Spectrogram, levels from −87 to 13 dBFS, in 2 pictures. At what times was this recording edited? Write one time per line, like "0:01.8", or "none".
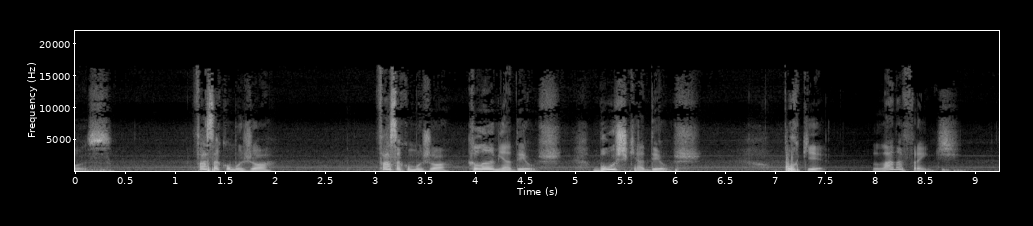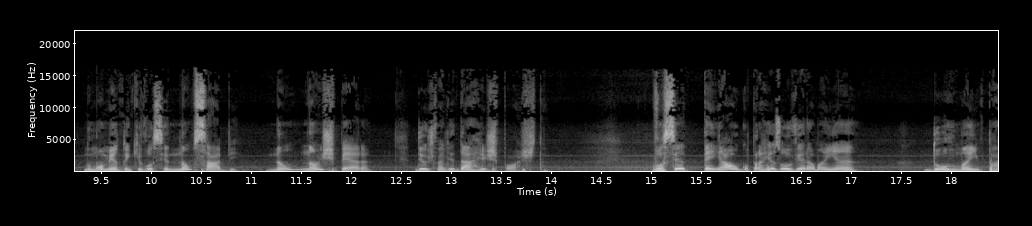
none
